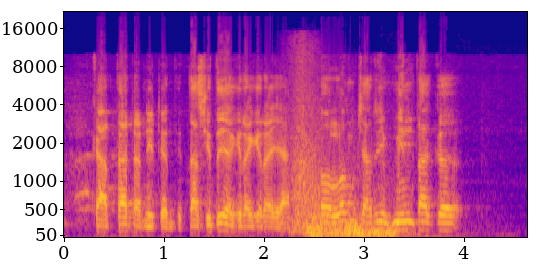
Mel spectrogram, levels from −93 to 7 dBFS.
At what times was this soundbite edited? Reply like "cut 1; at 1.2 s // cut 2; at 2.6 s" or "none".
cut 1; at 2.4 s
